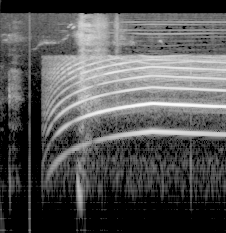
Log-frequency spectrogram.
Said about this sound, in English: A siren sound effect fills the room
